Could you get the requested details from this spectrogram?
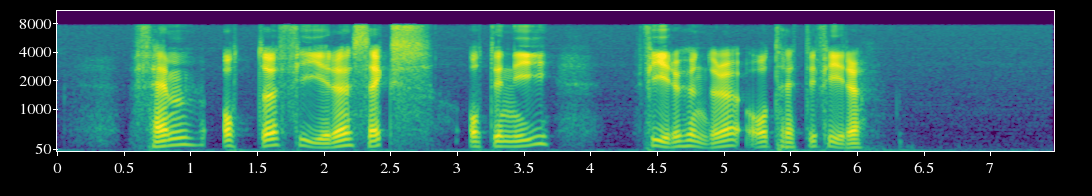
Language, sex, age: Norwegian, male, 36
